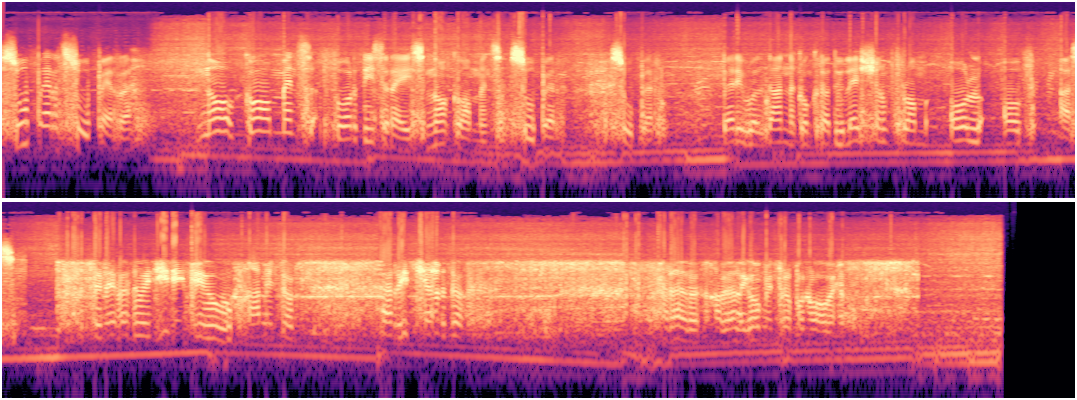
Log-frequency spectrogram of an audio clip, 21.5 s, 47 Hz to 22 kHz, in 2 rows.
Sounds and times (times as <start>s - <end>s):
Speech: 0.0s - 1.4s, 2.0s - 15.7s, 17.2s - 19.9s.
